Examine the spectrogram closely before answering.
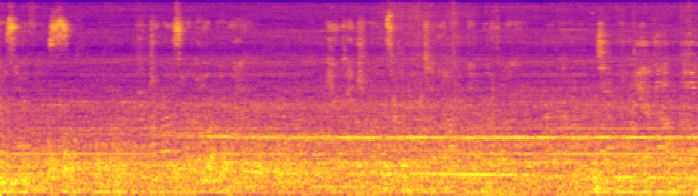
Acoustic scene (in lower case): subway train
